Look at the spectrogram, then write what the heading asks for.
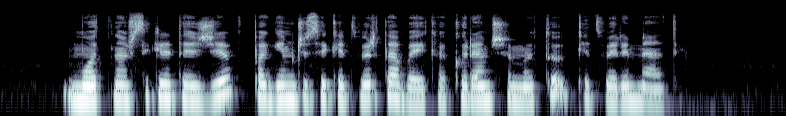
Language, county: Lithuanian, Vilnius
